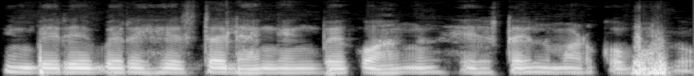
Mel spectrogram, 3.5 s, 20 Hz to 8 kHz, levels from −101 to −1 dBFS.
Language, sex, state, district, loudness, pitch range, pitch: Kannada, male, Karnataka, Gulbarga, -18 LUFS, 115-125 Hz, 125 Hz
